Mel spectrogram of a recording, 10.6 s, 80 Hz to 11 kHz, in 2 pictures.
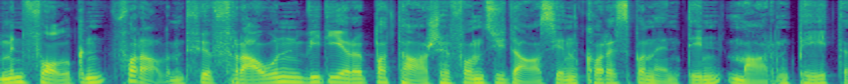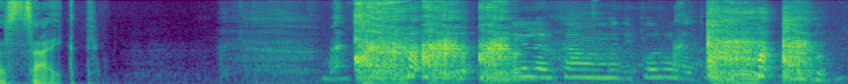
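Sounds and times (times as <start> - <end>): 
speech: 0.0 - 6.0, 7.4 - 10.5
strained voiced breaths and throat sounds: 6.2 - 7.5
dry coughing: 7.4 - 8.7, 9.7 - 10.5.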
